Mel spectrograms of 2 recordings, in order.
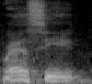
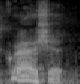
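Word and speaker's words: Gratiot: If you go to Point G R A T I O T, it's not Point Grassy Graat, it's Grassit.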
